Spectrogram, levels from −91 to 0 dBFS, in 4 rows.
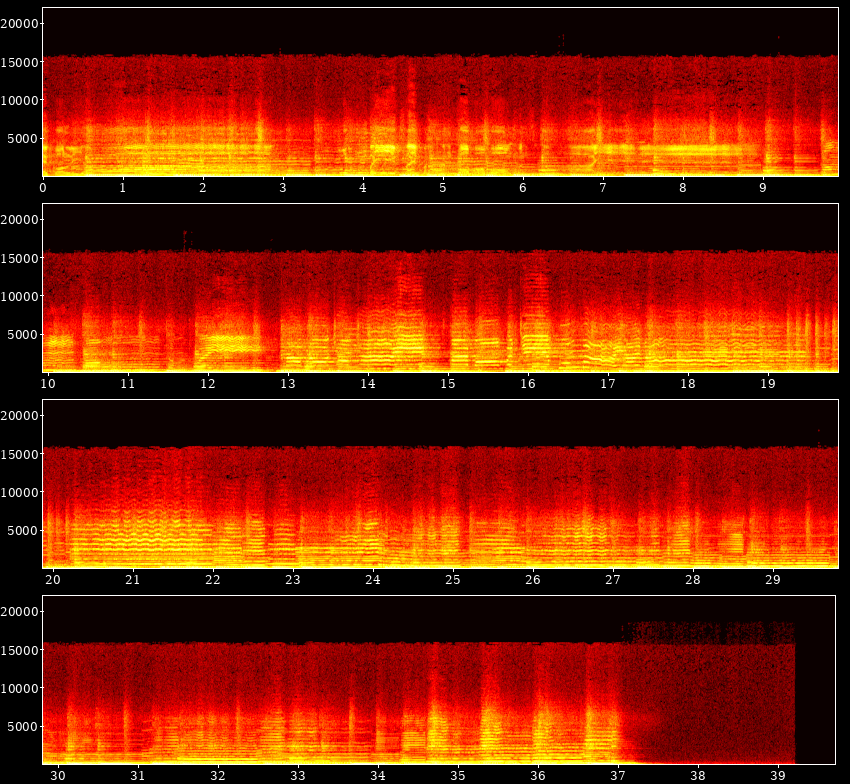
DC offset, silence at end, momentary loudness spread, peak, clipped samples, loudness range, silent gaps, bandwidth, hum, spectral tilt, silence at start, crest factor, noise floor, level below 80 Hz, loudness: under 0.1%; 2.4 s; 6 LU; 0 dBFS; under 0.1%; 3 LU; none; 12 kHz; none; -5.5 dB/octave; 0 s; 16 dB; -57 dBFS; -26 dBFS; -16 LUFS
